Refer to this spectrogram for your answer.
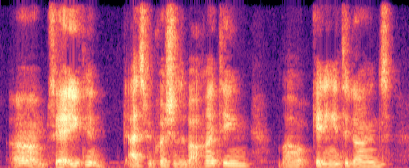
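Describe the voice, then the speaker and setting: Noticeable background noise is present. Against it, a man talks with fairly even intonation. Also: moderate pace. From US (immigrated from Iran at age five). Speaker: gun channel host. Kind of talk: casual vlog talk to camera. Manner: halting, many fillers.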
